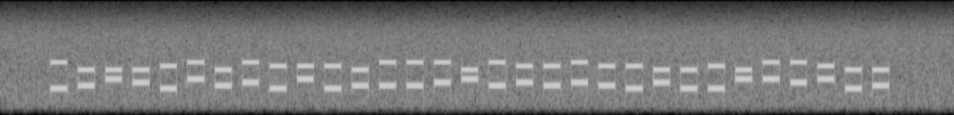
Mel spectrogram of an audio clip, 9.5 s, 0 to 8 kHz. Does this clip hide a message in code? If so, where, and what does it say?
Yes: DTMF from 0.5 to 8.9 s, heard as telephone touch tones, dialled by machine, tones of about 170 ms, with phone line noise. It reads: 34*72#492024669*685952712*#9014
